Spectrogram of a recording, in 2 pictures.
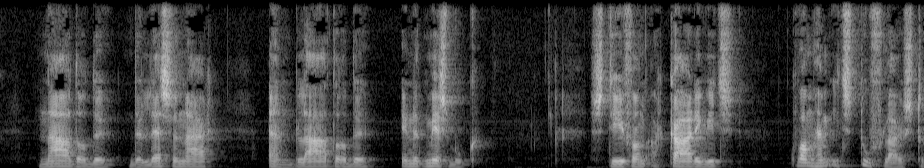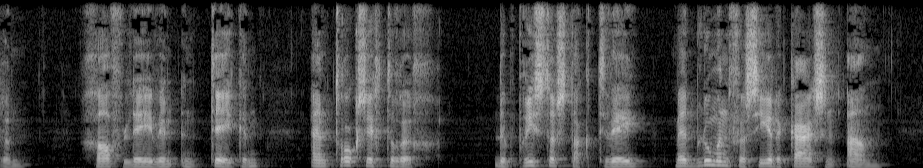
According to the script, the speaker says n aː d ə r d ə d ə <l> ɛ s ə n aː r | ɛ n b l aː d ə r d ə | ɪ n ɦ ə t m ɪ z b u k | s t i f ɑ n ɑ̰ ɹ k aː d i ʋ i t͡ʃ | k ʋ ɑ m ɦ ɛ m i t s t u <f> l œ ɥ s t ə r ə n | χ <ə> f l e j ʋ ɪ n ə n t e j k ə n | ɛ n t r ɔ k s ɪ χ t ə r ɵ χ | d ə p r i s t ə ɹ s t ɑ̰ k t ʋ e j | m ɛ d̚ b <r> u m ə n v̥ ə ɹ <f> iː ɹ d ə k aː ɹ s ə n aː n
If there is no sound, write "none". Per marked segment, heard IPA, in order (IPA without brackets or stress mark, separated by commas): l, f, ɑ, l, s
